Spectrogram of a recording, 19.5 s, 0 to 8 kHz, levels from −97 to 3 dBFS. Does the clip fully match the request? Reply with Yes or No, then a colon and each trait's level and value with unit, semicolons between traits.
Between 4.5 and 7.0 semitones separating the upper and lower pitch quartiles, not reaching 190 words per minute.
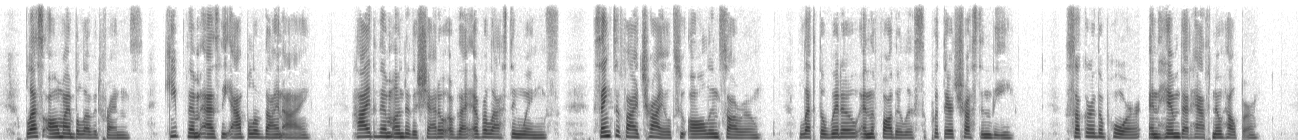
No: average, 2.8 semitones; average, 150 wpm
